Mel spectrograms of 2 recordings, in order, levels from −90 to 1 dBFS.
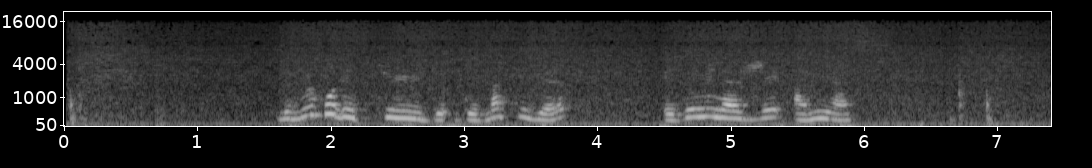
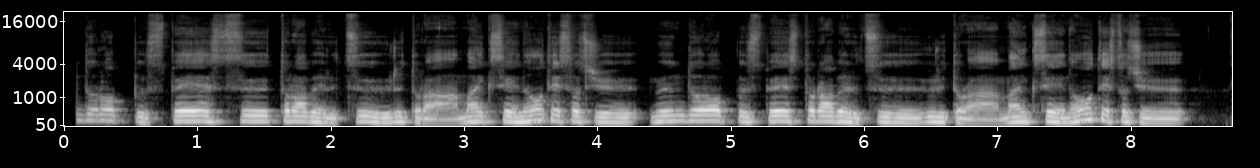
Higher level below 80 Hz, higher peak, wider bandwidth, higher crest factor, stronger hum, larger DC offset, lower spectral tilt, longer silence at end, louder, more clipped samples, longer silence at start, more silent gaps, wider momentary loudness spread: first, -56 dBFS vs -72 dBFS; second, -14 dBFS vs -4 dBFS; second, 16.5 kHz vs 19.5 kHz; first, 20 dB vs 14 dB; neither; neither; second, -6 dB/octave vs -8 dB/octave; second, 0 s vs 0.35 s; second, -32 LUFS vs -19 LUFS; neither; about the same, 0.05 s vs 0.1 s; neither; first, 21 LU vs 6 LU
